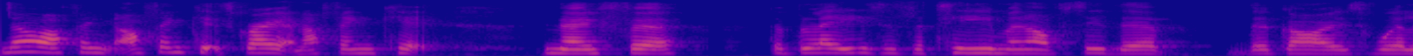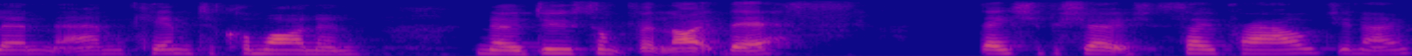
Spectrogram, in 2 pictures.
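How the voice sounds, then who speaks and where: A woman with a British accent speaks at a fairly quick pace. Her intonation is fairly even, and the background is quiet. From England. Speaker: mental health and exercise coach; exercise coach. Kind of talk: casual interview. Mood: warm, earnest. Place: home room. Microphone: earbuds.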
